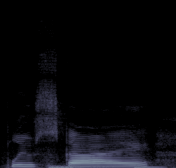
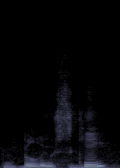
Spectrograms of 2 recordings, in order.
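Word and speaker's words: Bluesky: Um, side note, I have a very hard time not pronouncing blue sky like blue ski because it's just literally the same spelling. So, I always want to call it the blue ski.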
